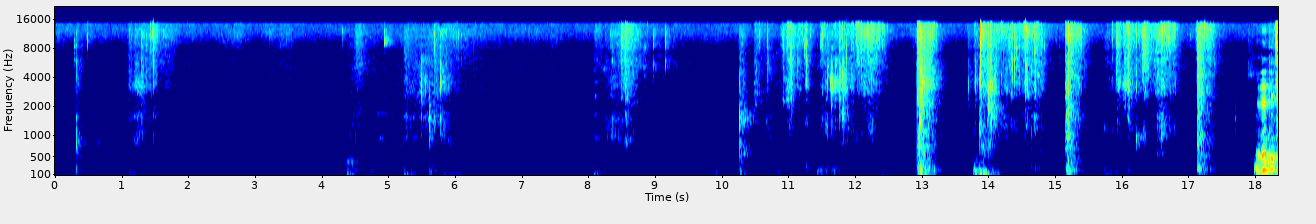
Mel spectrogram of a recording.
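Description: Very wet, high-hydration dough being stretched and folded by a damp hand in a glass bowl: soft, sticky squelches and slaps, sparse at first, then more frequent in the second half, with a couple of sharper slaps.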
